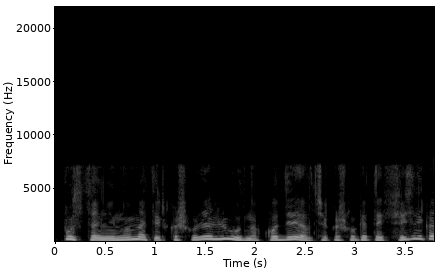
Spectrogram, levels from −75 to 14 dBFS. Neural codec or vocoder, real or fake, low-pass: none; real; 7.2 kHz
